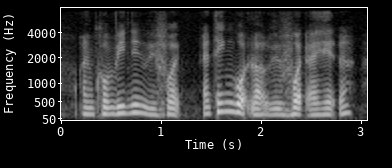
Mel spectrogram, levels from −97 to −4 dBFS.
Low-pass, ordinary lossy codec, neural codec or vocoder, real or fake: 7.2 kHz; none; autoencoder, 48 kHz, 32 numbers a frame, DAC-VAE, trained on Japanese speech; fake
